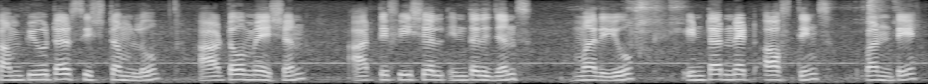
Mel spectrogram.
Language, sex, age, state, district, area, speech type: Telugu, male, 18-30, Telangana, Mahabubabad, urban, spontaneous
